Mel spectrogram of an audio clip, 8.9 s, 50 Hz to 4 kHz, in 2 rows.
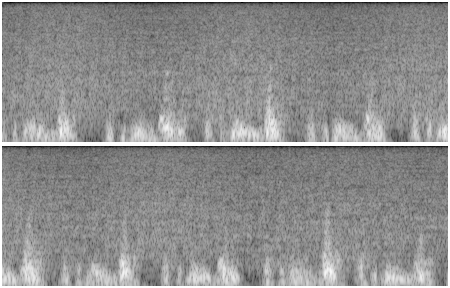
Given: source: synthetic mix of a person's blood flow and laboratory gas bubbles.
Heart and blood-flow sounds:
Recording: Doppler ultrasound of blood flow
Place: precordium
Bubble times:
no bubbles
From the record:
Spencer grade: 0 (complete lack of bubble signals)

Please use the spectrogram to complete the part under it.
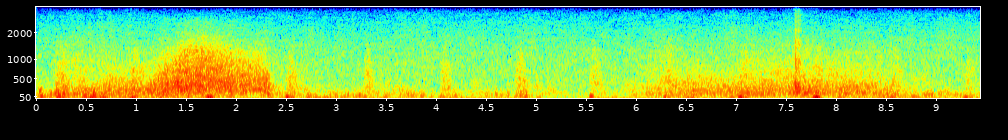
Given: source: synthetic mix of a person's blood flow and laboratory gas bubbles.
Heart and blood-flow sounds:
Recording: Doppler ultrasound of blood flow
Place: subclavian vein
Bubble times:
7.57-7.82 s: bubbles
From the record:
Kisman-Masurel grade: 122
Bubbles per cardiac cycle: 1 to 2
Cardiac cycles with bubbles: 10 to 50%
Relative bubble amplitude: moderate (0.250 to 0.450)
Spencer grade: 2 (many but less than half of the cardiac periods contain bubble signals, singularly or in groups)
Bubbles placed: anywhere in the cardiac cycle

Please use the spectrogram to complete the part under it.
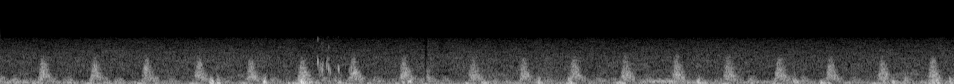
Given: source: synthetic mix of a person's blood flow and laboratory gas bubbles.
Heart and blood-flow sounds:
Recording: Doppler ultrasound of blood flow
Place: subclavian vein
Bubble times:
3.17-3.43 s: bubbles
From the record:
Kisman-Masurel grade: 211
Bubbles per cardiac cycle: several, 3 to 8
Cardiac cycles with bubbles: 1 to 10%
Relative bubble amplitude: barely perceptible (0.100 to 0.250)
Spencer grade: 1 (occasional bubble signal discernible with the cardiac motion signal, with majority of cardiac periods free of bubbles)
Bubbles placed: anywhere in the cardiac cycle

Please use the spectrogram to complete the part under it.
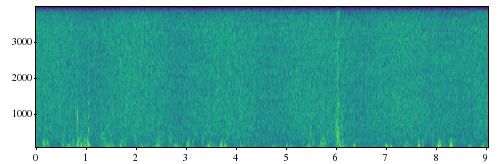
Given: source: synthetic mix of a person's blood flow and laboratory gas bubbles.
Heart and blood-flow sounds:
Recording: Doppler ultrasound of blood flow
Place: precordium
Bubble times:
0.78-1.11 s: bubbles
5.97-6.14 s: bubbles
From the record:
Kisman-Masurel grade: 113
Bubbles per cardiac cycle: 1 to 2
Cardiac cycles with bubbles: 1 to 10%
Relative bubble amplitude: loud (0.450 to 0.775)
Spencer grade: 1 (occasional bubble signal discernible with the cardiac motion signal, with majority of cardiac periods free of bubbles)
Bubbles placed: anywhere in the cardiac cycle

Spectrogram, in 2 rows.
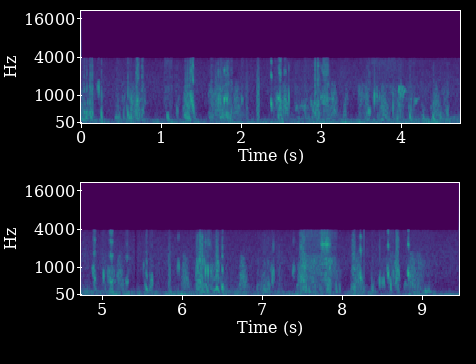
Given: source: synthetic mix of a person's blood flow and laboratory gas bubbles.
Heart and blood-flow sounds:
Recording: Doppler ultrasound of blood flow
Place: subclavian vein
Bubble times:
0.00-0.30 s: bubbles
0.42-0.82 s: bubbles
1.04-1.15 s: bubbles
1.19-1.24 s: bubbles
1.26-1.47 s: bubbles
1.58-1.91 s: bubbles
1.99-2.04 s: bubbles
2.33-2.63 s: bubbles
2.67-3.18 s: bubbles
3.28-3.34 s: bubbles
3.46-4.33 s: bubbles
4.37-4.61 s: bubbles
4.87-4.96 s: bubbles
4.99-5.18 s: bubbles
5.29-5.35 s: bubbles
5.52-5.66 s: bubbles
5.94-5.98 s: bubbles
6.15-6.58 s: bubbles
6.93-7.17 s: bubbles
7.38-7.42 s: bubbles
7.46-8.01 s: bubbles
8.10-8.28 s: bubbles
8.36-8.42 s: bubbles
8.45-8.73 s: bubbles
8.76-9.16 s: bubbles
From the record:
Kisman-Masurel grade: 342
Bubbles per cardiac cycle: rolling drumbeat, 9 or more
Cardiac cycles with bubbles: 100%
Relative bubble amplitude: moderate (0.250 to 0.450)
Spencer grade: 3 (all of the cardiac periods contain showers or single bubble signals, but not dominating or overriding the cardiac motion signals)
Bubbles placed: anywhere in the cardiac cycle

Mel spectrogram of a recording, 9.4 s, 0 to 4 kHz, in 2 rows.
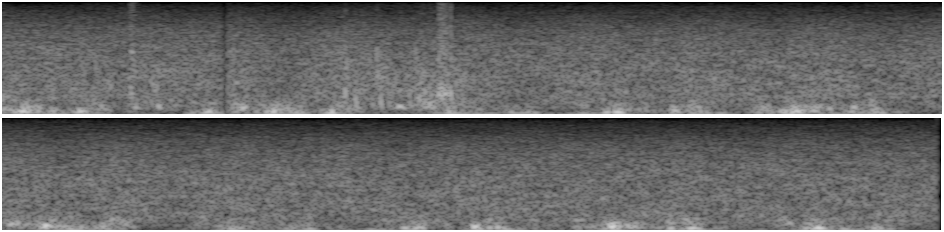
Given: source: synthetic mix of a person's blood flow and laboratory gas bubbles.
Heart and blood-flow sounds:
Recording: Doppler ultrasound of blood flow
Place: precordium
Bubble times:
0.00-0.11 s: bubbles
0.47-0.58 s: bubbles
0.62-0.88 s: bubbles
1.70-2.39 s: bubbles
From the record:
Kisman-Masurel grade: 222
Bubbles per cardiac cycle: several, 3 to 8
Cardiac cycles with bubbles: 10 to 50%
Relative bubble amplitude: moderate (0.250 to 0.450)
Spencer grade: 2 (many but less than half of the cardiac periods contain bubble signals, singularly or in groups)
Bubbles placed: anywhere in the cardiac cycle

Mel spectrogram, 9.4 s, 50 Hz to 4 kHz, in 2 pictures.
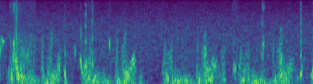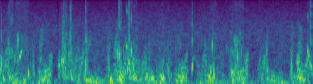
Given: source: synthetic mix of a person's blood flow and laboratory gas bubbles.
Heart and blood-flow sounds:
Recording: Doppler ultrasound of blood flow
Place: precordium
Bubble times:
0.00-0.10 s: bubbles
0.14-0.55 s: bubbles
0.96-1.04 s: bubbles
1.11-1.46 s: bubbles
1.61-1.70 s: bubbles
3.28-3.40 s: bubbles
3.48-3.59 s: bubbles
3.92-4.00 s: bubbles
4.48-4.58 s: bubbles
4.66-5.18 s: bubbles
5.58-5.88 s: bubbles
5.96-6.08 s: bubbles
6.43-6.80 s: bubbles
6.94-7.26 s: bubbles
7.56-7.66 s: bubbles
7.83-7.98 s: bubbles
8.03-8.37 s: bubbles
9.15-9.22 s: bubbles
9.29-9.40 s: bubbles
From the record:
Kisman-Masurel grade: 233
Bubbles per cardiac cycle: several, 3 to 8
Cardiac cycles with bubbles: 50 to 99%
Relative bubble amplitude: loud (0.450 to 0.775)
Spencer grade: 3 (all of the cardiac periods contain showers or single bubble signals, but not dominating or overriding the cardiac motion signals)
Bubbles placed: only in the low amplitude regions of the cardiac cycle

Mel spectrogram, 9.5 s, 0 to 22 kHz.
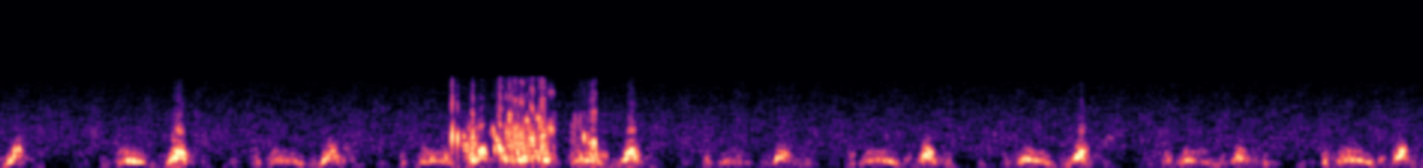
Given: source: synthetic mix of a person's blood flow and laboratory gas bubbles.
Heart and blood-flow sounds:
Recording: Doppler ultrasound of blood flow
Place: precordium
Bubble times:
2.93-3.24 s: bubbles
3.27-3.71 s: bubbles
3.80-4.06 s: bubbles
From the record:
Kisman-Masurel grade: 213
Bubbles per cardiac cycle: several, 3 to 8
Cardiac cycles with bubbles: 1 to 10%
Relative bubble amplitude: loud (0.450 to 0.775)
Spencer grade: 1 (occasional bubble signal discernible with the cardiac motion signal, with majority of cardiac periods free of bubbles)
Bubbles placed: only in the low amplitude regions of the cardiac cycle

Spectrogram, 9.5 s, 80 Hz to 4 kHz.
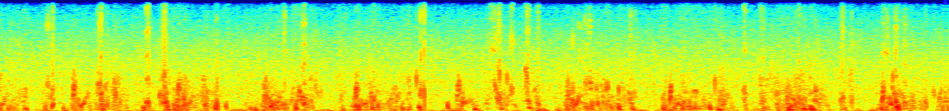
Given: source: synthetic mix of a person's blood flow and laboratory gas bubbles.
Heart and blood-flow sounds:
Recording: Doppler ultrasound of blood flow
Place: precordium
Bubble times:
0.00-0.33 s: bubbles
0.46-0.61 s: bubbles
0.98-1.28 s: bubbles
1.42-1.54 s: bubbles
1.59-2.33 s: bubbles
2.48-3.28 s: bubbles
3.41-3.51 s: bubbles
3.54-4.32 s: bubbles
4.47-4.57 s: bubbles
4.75-4.85 s: bubbles
4.88-5.18 s: bubbles
5.27-5.47 s: bubbles
5.67-6.43 s: bubbles
6.62-7.33 s: bubbles
7.45-7.54 s: bubbles
7.62-8.22 s: bubbles
8.41-8.59 s: bubbles
8.80-9.33 s: bubbles
9.35-9.41 s: bubbles
From the record:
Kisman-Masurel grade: 342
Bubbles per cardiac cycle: rolling drumbeat, 9 or more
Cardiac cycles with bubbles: 100%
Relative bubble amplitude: moderate (0.250 to 0.450)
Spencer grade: 3 (all of the cardiac periods contain showers or single bubble signals, but not dominating or overriding the cardiac motion signals)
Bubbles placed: anywhere in the cardiac cycle

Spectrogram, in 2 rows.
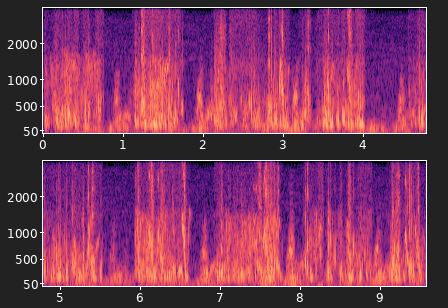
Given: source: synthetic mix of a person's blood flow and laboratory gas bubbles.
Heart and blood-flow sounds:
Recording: Doppler ultrasound of blood flow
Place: precordium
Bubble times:
0.00-0.75 s: bubbles
1.11-1.78 s: bubbles
2.08-3.10 s: bubbles
3.19-4.04 s: bubbles
4.56-5.53 s: bubbles
5.92-6.65 s: bubbles
6.92-7.78 s: bubbles
8.03-8.91 s: bubbles
9.07-9.59 s: bubbles
From the record:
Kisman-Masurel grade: 444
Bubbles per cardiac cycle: continuous sound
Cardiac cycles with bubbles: 100%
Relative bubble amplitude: maximal (0.775 to 0.999)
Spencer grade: 4 (maximum detectable bubble signal sounding continuously throughout systole and diastole of every cardiac period, and overriding the amplitude of the normal cardiac signals)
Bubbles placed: only in the low amplitude regions of the cardiac cycle

